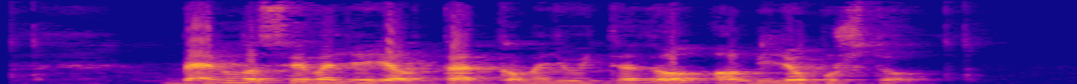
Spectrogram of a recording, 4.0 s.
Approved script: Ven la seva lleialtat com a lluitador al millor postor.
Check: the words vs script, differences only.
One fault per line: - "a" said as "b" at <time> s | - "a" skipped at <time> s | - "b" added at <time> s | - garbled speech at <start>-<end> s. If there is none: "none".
none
